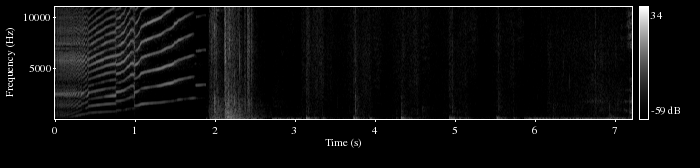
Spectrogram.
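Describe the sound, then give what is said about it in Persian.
Knocking on a gate: a few heavy, hollow thuds spaced unevenly, preceded by a rising, gliding synthetic tone. “دروازه را میکوبن. بیا داخل، دروازه باز است. چه دارم که دروازه را قفل و بست کنم؟ بیا داخل.”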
